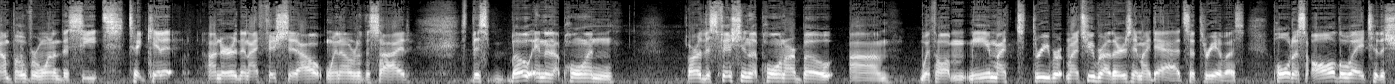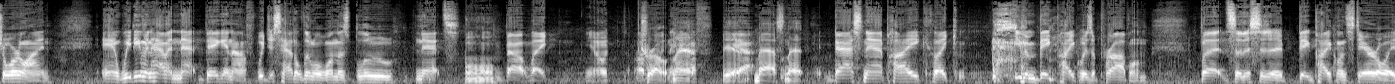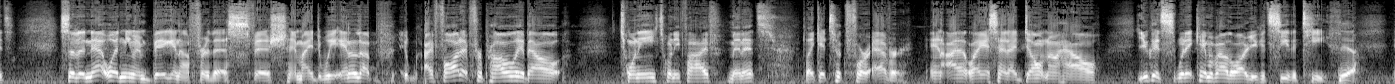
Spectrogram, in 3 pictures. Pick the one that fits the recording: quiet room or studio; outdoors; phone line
outdoors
